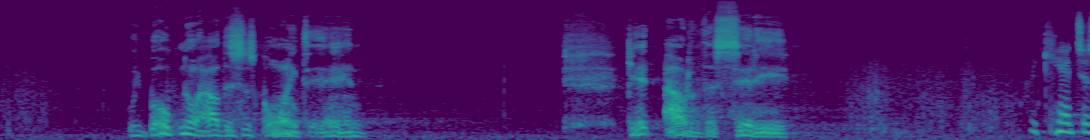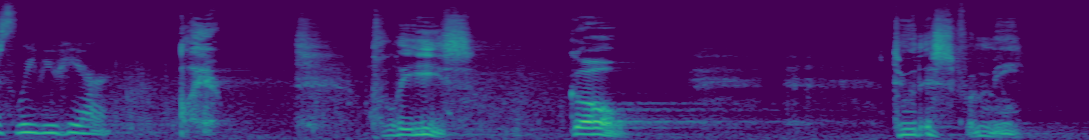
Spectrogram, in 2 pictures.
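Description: A young man speaks softly up close.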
